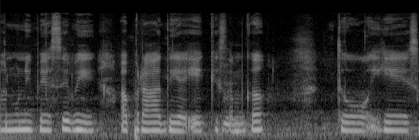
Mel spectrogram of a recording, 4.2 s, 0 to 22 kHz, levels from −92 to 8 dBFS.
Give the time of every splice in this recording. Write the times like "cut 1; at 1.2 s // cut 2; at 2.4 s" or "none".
none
